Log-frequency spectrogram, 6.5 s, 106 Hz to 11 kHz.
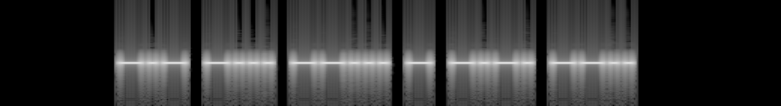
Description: Morse code, heard as a keyed tone, about 20 wpm, 700 Hz. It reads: KB7TCZ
